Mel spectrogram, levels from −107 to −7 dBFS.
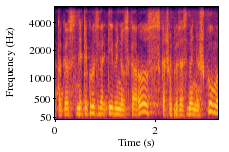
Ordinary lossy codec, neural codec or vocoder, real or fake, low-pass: Opus, 32 kbps; vocoder, 44.1 kHz, 128 mel bands every 512 samples, BigVGAN v2; fake; 5.4 kHz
